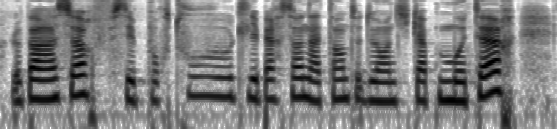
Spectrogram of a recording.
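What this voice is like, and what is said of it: English accent speaking French. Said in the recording (French): “excusez-moi pour mon accent anglais”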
